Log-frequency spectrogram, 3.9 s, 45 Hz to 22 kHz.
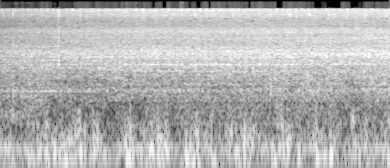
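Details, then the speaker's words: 2018 Ford Expedition Max after cam phaser replacement for startup rattle and keep-alive memory reset: smooth, even, quiet idle with steady low hum, no rattle or tapping; engine healthy. "It's running. Quiet. Real quiet."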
